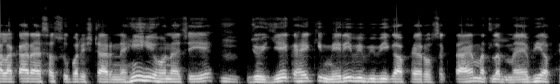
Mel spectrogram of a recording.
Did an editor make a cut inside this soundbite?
no; 0 cuts

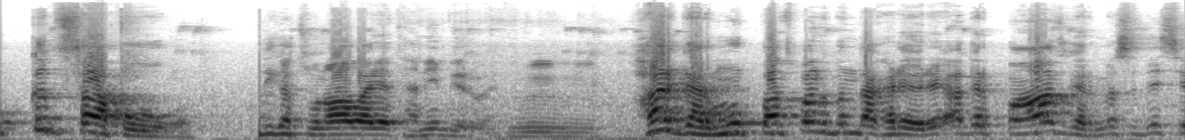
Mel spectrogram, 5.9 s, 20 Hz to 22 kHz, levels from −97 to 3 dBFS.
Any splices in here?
yes; 1 cut; at 1.3 s

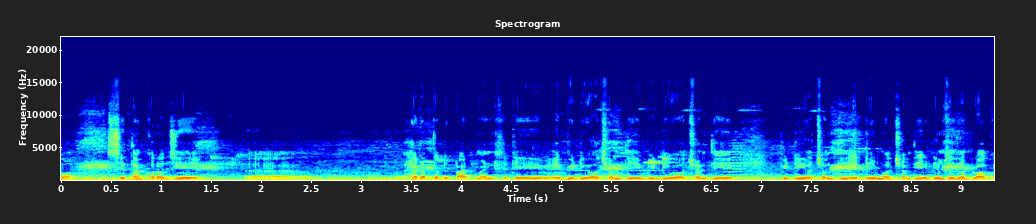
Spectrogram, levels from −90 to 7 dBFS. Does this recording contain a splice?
no; 0 cuts

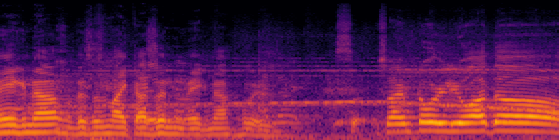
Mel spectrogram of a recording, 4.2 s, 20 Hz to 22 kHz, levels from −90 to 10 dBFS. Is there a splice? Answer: no; 0 cuts

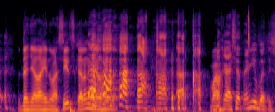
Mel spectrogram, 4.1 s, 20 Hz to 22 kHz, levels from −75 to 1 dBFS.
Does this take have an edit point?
yes; 1 cut; at 3.1 s

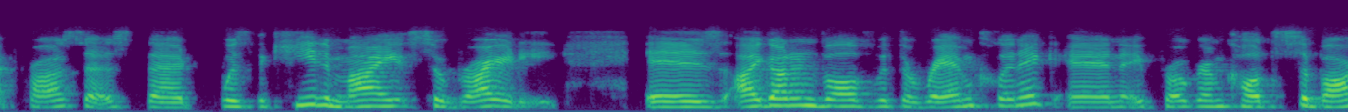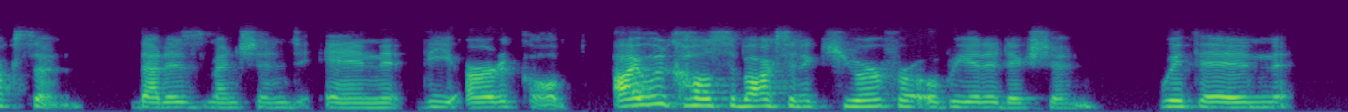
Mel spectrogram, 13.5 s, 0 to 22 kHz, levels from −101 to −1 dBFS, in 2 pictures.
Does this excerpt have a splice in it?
yes; 1 cut; at 1.0 s

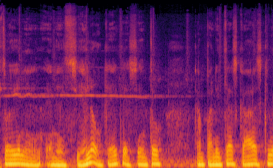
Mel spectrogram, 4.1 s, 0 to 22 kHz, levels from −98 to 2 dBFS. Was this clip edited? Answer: no; 0 cuts

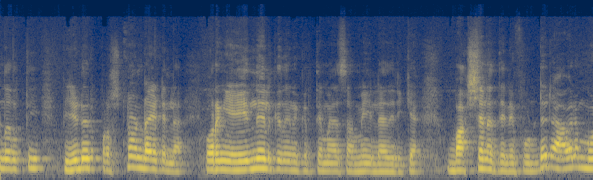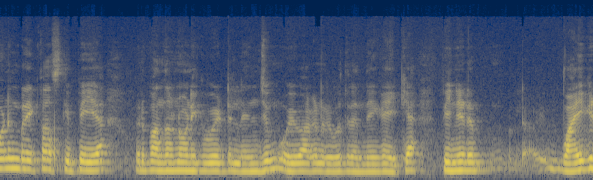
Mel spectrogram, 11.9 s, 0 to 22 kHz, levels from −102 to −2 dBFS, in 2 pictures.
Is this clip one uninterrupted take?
no; 1 cut; at 1.9 s

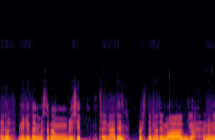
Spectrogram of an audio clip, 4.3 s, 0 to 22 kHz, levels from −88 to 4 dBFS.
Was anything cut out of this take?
yes; 2 cuts; at 1.8 s, 2.6 s

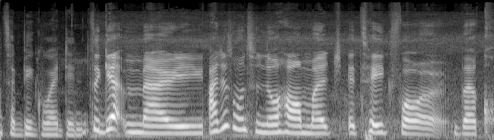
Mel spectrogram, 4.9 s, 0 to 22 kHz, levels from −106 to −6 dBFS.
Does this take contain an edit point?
yes; 3 cuts; at 0.9 s, 2.0 s, 3.9 s

